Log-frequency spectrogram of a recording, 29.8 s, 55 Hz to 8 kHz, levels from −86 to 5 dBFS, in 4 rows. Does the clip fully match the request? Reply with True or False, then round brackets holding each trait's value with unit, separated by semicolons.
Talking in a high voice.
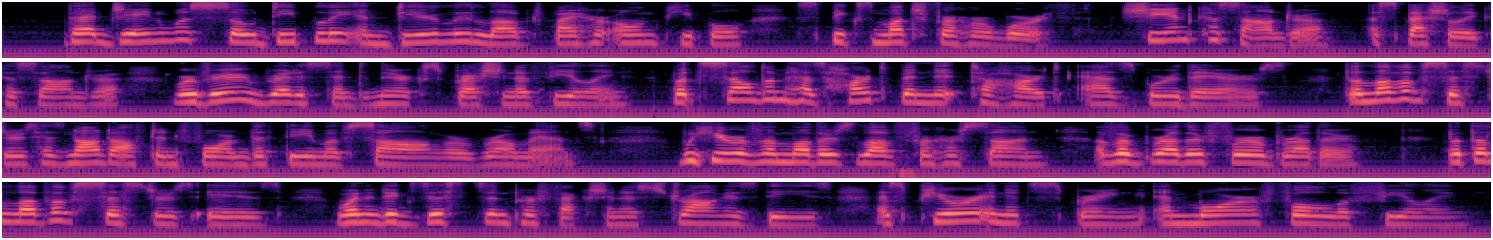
True (205 Hz)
